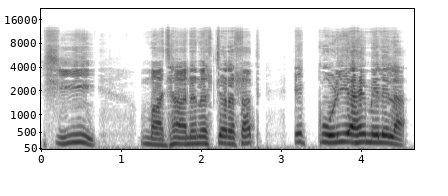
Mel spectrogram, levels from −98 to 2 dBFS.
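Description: A speech recording runs throughout with heavy codec damage whose sound points to HE-AAC compression at a low rate, likely around 16 kbps. The treble is not the original. It is rebuilt from copies of lower bands, so sibilants come out gritty and lisping, with a metallic sheen. On a spectrogram the energy stops cleanly at about 11.8 kHz, and the upper band shows blocky, repeated harmonic patterns that do not line up with those below the crossover. A short pre-echo occurs from 2.68 to 2.70 s. About 20 ms of hiss leaks ahead of a sharp onset because the codec spread the quantisation noise meant for the loud attack across the quiet start of its block, which softens and smears that attack. In the waveform a thin noise smear rises just before the transient, and on a spectrogram it shows as a broadband wash directly preceding the onset.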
